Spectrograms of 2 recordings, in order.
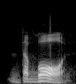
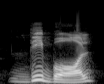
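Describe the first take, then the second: First: The word 'the' is said plainly, unemphasized. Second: The word 'the' is said emphatically. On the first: "we should pronounce it the" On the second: "it means it is emphatic"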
